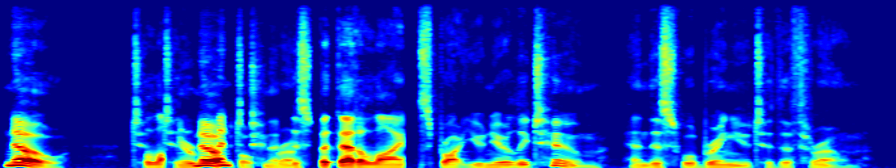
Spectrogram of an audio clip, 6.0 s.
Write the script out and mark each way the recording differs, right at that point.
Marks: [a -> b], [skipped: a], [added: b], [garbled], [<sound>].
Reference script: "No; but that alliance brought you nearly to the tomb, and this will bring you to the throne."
"No; [garbled] but that alliance [dropout] brought you nearly [skipped: to the] tomb, and this will bring you to the throne."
